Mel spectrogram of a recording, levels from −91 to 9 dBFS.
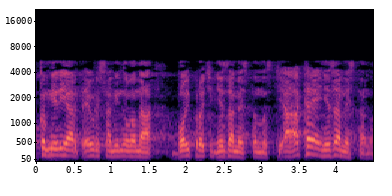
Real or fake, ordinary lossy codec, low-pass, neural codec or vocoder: fake; AAC, 48 kbps; 5.4 kHz; codec, 16 kHz, 8 kbps, FreqCodec, larger model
